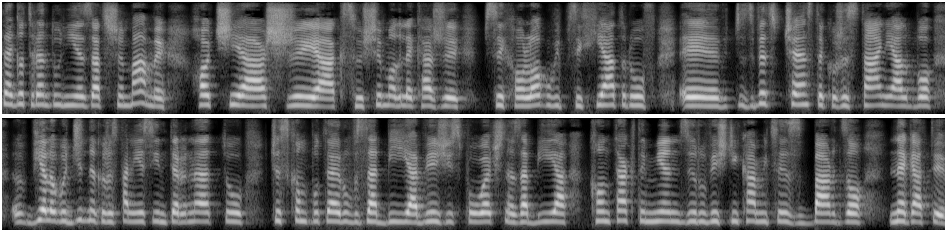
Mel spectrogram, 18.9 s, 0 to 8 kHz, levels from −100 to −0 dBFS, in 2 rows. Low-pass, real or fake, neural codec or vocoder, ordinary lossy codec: none; fake; codec, 16 kHz, 1 kbps, X-Codec, WavLM features, trained on Multilingual LibriSpeech; none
